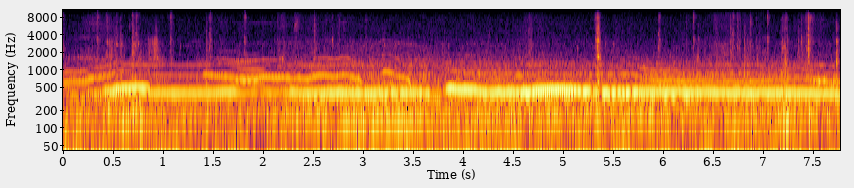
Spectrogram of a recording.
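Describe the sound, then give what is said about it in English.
Several wolves howl together in long, overlapping, wavering tones, one steady high howl held throughout while others rise and fall around it, over a low rumbling background. “Just wolves. There are a lot of them around here.”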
